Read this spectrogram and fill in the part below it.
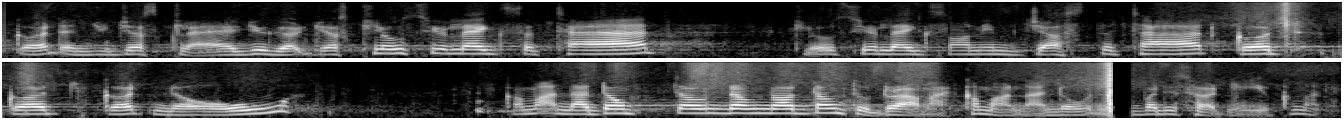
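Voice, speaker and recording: A woman coaching riding live, calling out brisk, projected commands in short repeated phrases, with brief praise between them. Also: on the low side. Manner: directive, interspersed with brief praise. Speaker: riding clinician coaching horse and rider. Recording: echoey riding hall with background noise.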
